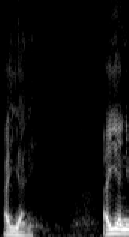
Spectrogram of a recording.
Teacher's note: It's the double Y here really strong when you pronounce it. Ayani. Ayani means a tree, but also can mean a medicine.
